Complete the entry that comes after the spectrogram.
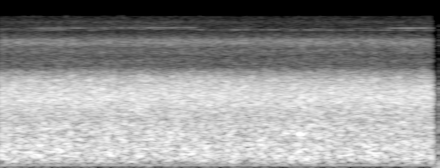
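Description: Natural river water flowing at Sungai Kasih, a constant broad rushing wash, close and even throughout with no other sounds.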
